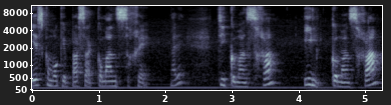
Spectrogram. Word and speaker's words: commencerai: Entonces sería je commencerai. Piensa que la primera para la pronunciación sería como si dijera commence y luego aquí pronuncio el re. Pronuncio a partir de ahí la R con la terminación.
